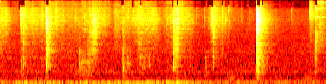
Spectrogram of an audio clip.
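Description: Spices and ingredients stirred and roasted in a pan for a spicy yam pickle, with soft scraping and clinking of a utensil against the pan and one sharp clink near the end, fairly quiet and without talk.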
